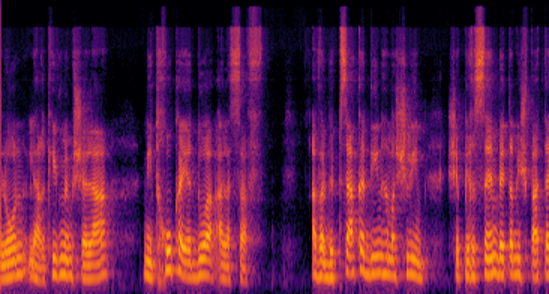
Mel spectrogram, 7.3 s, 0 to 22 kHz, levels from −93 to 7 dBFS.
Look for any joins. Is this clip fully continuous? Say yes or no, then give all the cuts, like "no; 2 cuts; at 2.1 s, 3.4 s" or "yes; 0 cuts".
yes; 0 cuts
